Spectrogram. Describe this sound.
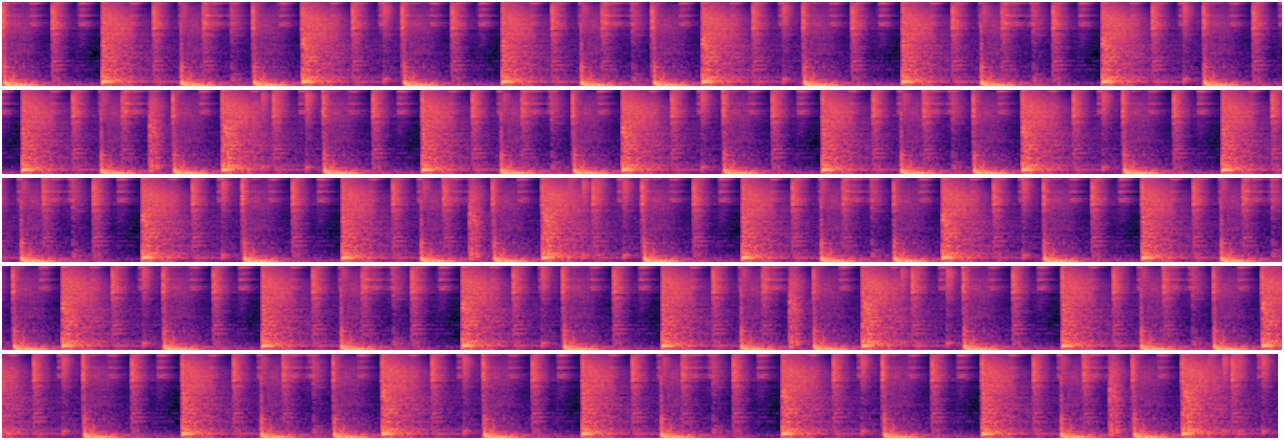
breakbeat with fills. Drum loop created by me, Number at end indicates tempo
